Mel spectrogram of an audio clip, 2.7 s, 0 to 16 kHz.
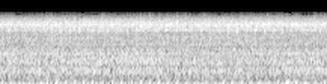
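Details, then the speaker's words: Water-cooled single-cylinder motorcycle idling at about 190°F after a Tusk fan install to cure overheating: even idle thump with a light steady whir as the radiator fan kicks in and runs normally. "Here we go, everybody. No fan. What is going on there? Oh, there it goes."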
